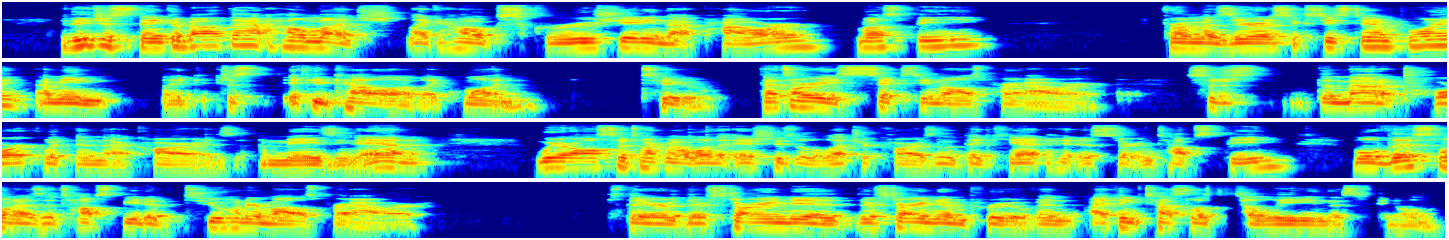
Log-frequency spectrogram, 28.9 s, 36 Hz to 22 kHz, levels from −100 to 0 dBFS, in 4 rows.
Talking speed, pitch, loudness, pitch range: 210 wpm, 110 Hz, -21 LUFS, 100-125 Hz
